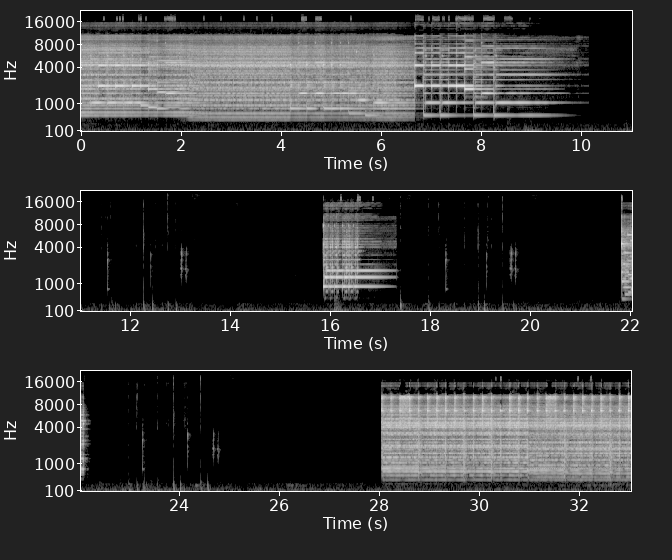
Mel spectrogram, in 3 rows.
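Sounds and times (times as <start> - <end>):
bright electronic tone: 0.0 - 10.0, 21.8 - 22.2
chime melody: 0.0 - 10.0, 28.1 - 33.0
electronic phone ringtone: 0.0 - 10.0, 15.9 - 17.3, 21.8 - 22.2, 28.1 - 33.0.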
